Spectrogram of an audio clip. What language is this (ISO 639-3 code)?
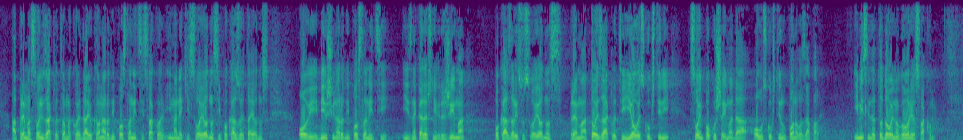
srp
